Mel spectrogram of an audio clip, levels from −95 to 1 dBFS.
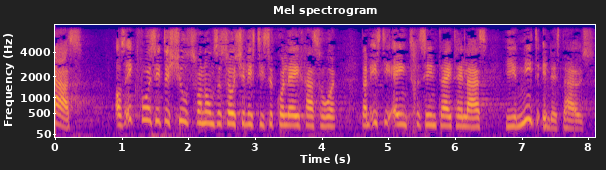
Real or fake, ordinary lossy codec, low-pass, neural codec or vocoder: real; none; 7.2 kHz; none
